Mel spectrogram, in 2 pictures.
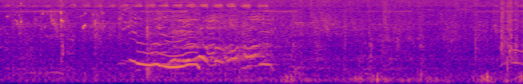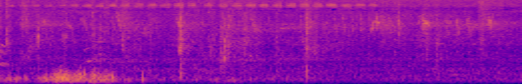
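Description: A dog whines in a quavering, wavering pitch for about a second and a half near the start. About six seconds in comes a short low snuffling sound as the dog pushes its nose into the weeds along the fence.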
